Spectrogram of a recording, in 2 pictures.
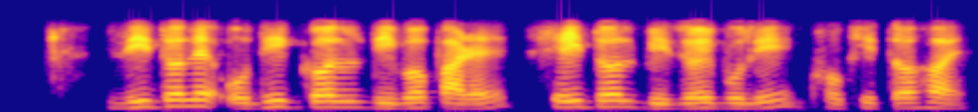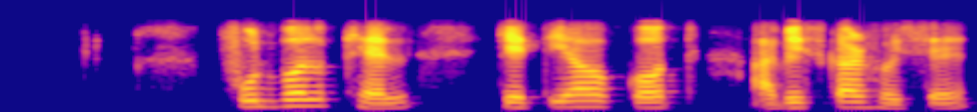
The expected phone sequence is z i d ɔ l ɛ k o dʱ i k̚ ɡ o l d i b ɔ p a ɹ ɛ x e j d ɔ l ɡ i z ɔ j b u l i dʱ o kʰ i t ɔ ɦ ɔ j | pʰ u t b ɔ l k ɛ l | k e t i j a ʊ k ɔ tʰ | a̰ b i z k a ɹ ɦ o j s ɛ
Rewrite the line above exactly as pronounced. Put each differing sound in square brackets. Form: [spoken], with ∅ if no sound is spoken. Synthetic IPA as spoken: z i d ɔ l ɛ [ʔ] o dʱ i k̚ ɡ [ɔ] l d i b ɔ p a ɹ ɛ x e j d ɔ l [b] i z ɔ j b u l i [ɡʱ] o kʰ i t ɔ ɦ ɔ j | pʰ u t b ɔ l [kʰ] ɛ l | k e t i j a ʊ k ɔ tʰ | a̰ b i [s] k a ɹ ɦ o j s ɛ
